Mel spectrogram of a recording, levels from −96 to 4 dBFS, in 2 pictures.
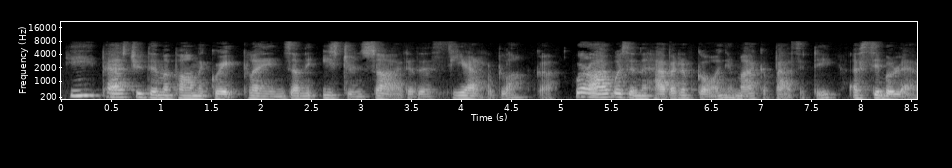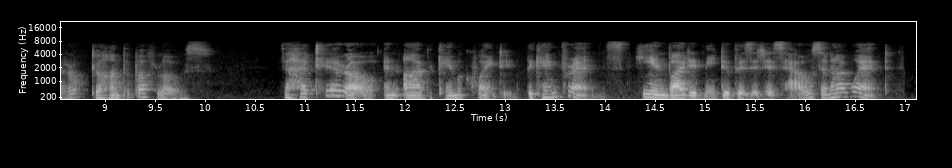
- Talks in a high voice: No, medium, 145 Hz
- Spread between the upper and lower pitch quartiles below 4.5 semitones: No, wide, 5.5 semitones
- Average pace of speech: Yes, average, 175 wpm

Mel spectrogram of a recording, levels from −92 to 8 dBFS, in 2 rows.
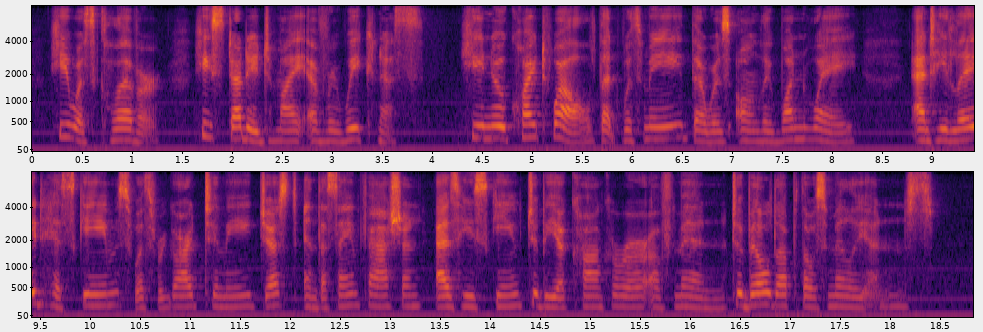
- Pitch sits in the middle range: Yes, medium, 175 Hz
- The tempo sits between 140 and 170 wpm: Yes, average, 155 wpm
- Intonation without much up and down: Yes, narrow, 2.3 semitones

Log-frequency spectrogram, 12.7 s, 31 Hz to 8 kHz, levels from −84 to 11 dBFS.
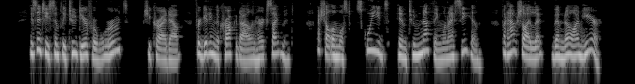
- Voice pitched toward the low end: No, high, 205 Hz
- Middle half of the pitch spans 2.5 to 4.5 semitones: No, average, 5.3 semitones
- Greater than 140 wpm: Yes, average, 170 wpm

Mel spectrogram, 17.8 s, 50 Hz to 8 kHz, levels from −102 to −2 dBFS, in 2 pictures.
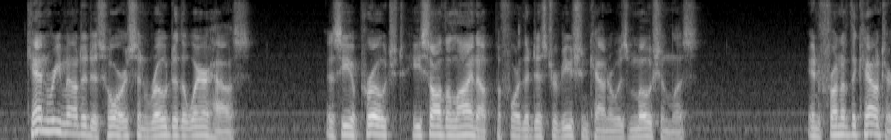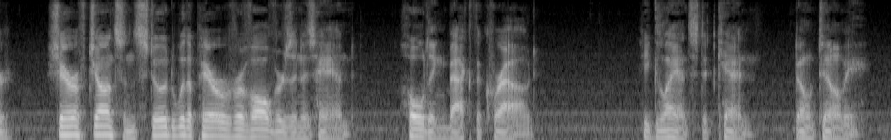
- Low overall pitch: Yes, low, 120 Hz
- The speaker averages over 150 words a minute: Yes, average, 170 wpm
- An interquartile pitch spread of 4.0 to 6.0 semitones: Yes, average, 5.1 semitones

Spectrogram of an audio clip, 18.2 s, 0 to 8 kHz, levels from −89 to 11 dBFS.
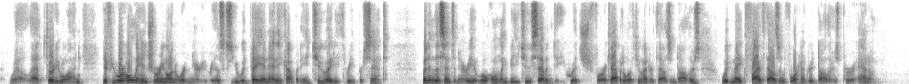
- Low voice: Yes, low, 125 Hz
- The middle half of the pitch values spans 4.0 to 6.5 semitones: Yes, average, 4.4 semitones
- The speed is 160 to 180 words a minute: Yes, average, 170 wpm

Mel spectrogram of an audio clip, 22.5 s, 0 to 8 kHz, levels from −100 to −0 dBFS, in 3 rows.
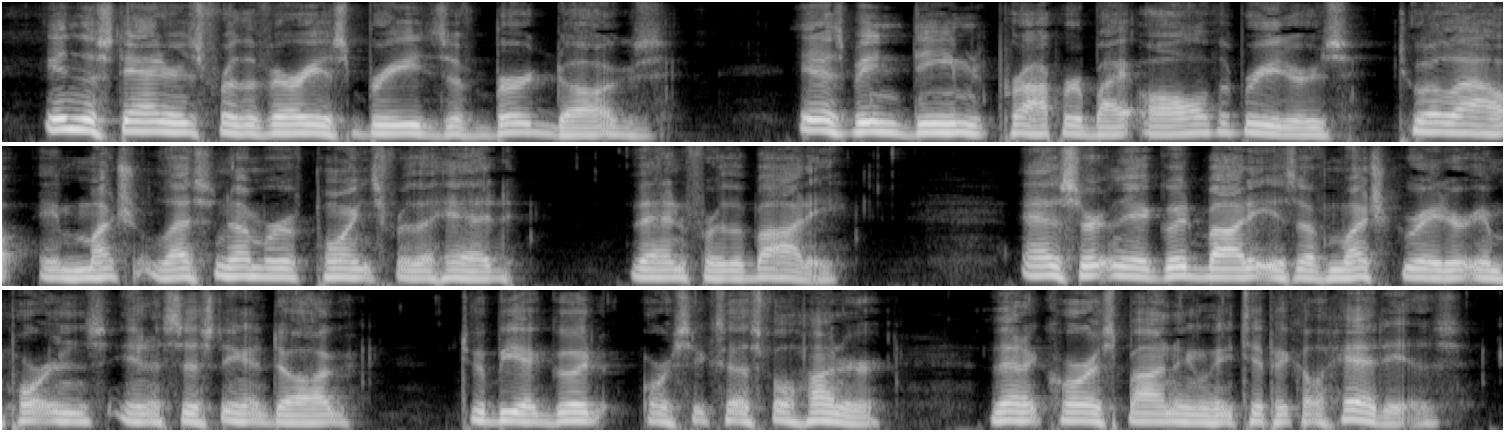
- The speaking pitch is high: No, low, 130 Hz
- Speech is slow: No, average, 165 wpm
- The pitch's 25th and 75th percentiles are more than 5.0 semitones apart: No, average, 2.8 semitones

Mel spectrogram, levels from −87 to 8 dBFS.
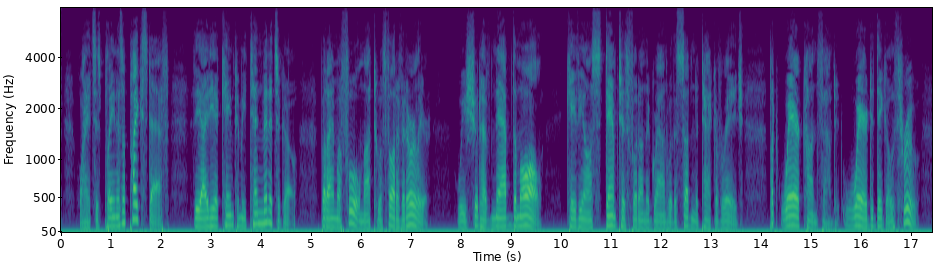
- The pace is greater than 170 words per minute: Yes, average, 180 wpm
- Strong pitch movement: No, average, 4.6 semitones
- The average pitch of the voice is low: Yes, low, 105 Hz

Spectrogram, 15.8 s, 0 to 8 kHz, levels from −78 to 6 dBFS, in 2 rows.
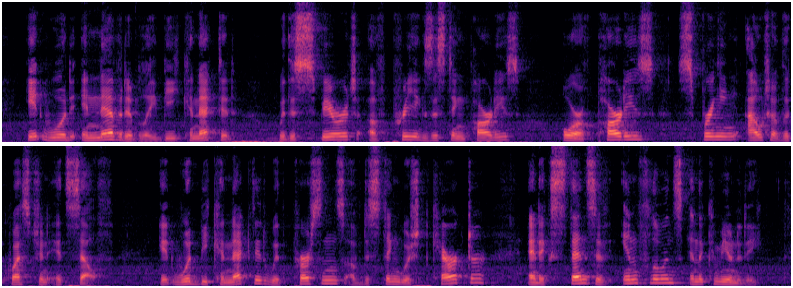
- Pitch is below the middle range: No, medium, 150 Hz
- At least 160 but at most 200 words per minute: No, slow, 135 wpm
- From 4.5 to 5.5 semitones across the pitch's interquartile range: Yes, average, 5.1 semitones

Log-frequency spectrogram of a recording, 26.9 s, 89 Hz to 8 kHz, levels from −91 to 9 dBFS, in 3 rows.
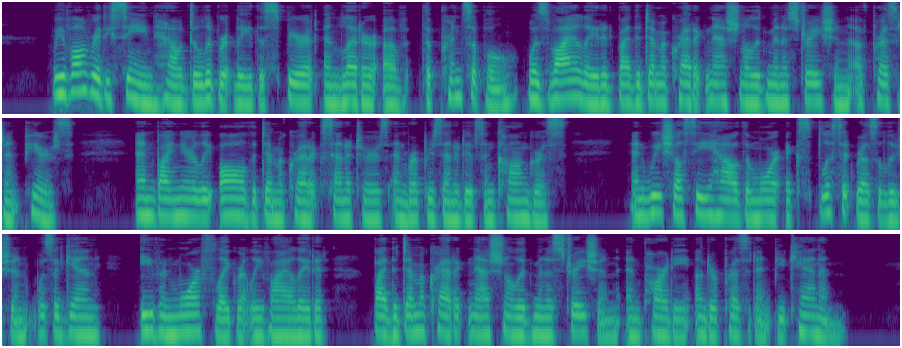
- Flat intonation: Yes, narrow, 2.0 semitones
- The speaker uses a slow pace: Yes, slow, 130 wpm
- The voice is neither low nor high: Yes, medium, 145 Hz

